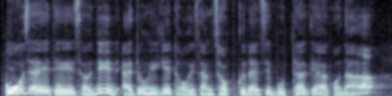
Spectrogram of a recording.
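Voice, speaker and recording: A woman instructor explaining things to children in a friendly, reassuring and gentle way. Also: medium pitch, a little fast.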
